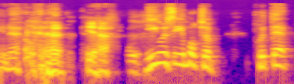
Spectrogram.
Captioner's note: laughing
